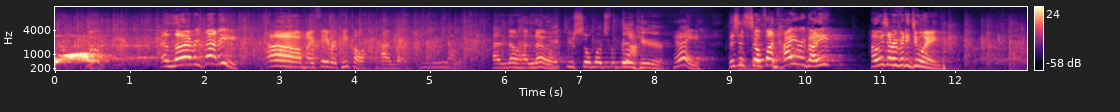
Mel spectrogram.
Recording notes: In front of a sold-out crowd in Los Angeles!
